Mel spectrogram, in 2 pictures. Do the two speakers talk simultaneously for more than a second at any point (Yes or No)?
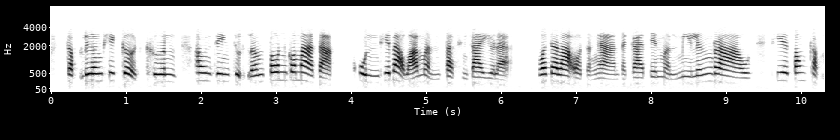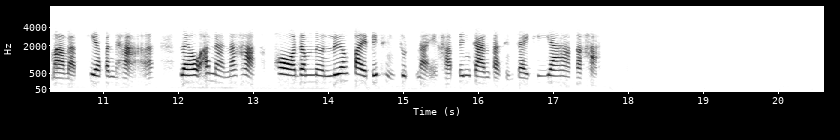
No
